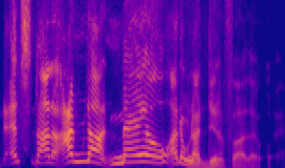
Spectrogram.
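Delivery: high, mocking voice for the witness. Streamer mocking the witness insisting they're not male, in a high mocking voice. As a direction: squeak it out like a mocked witness.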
